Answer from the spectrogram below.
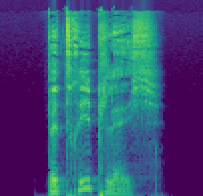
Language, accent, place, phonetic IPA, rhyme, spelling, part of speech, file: German, Germany, Berlin, [bəˈtʁiːplɪç], -iːplɪç, betrieblich, adjective, De-betrieblich.ogg
- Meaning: 1. operational 2. company, business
